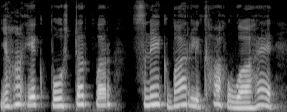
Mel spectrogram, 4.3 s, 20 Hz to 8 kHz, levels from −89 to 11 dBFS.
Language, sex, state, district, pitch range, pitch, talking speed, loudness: Hindi, male, Jharkhand, Ranchi, 175-230 Hz, 205 Hz, 125 wpm, -15 LUFS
